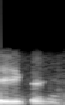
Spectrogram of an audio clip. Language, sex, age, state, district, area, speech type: Punjabi, male, 30-45, Punjab, Kapurthala, rural, conversation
